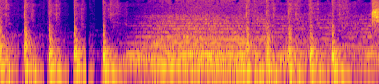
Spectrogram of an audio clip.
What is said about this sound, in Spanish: estará tocando a nuestra puerta? No lo sé, pero voy a abrir.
